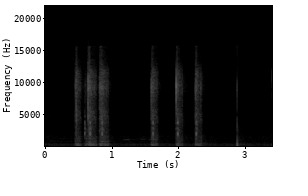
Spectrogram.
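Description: Keys are tapped to enter a phone number and password while deleting a Facebook Lite account, in quick clustered clicks followed by a few single taps, close and fairly quiet.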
